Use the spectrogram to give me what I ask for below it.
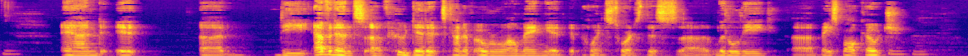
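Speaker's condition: No condition

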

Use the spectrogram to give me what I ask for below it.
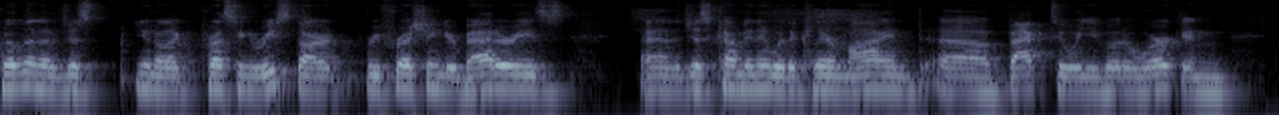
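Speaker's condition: No condition

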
